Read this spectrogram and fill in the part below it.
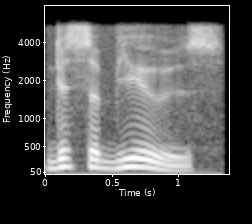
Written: disabuse

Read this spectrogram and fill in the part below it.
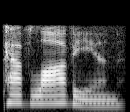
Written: Pavlovian

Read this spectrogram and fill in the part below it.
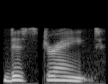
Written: distraint

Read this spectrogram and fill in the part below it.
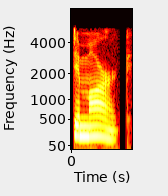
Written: demark

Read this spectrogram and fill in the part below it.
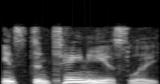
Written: instantaneously

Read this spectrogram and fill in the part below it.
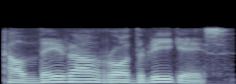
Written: Caldera Rodriguez

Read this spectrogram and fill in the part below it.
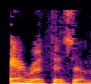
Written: erethic

